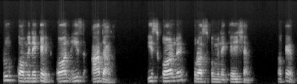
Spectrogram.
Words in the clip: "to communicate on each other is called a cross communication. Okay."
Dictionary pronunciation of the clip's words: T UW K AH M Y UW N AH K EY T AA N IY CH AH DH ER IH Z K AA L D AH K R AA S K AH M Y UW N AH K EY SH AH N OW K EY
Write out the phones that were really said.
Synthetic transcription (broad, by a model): T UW K AH M Y UW N AH K EY T AA N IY S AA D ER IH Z K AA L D AH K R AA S K AH M Y UW N AH K EY SH AH N OW K EY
